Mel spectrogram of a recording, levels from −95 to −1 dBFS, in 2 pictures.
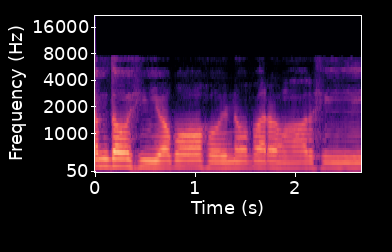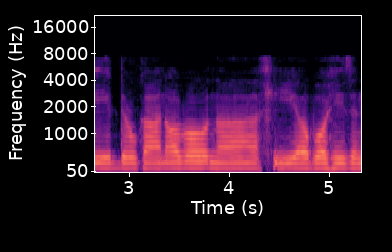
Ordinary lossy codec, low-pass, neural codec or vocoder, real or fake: none; none; codec, 16 kHz, 1.1 kbps, Voila-Tokenizer; fake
